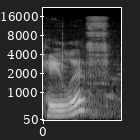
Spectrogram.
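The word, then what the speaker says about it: caliph: become the next uh khif uh which was a word that meant successor or Deputy you might sometimes also hear it pronounced caleff the man who became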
